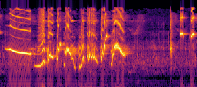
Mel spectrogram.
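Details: White-rumped shama song for provoking a sluggish bird to answer: a long, falling clear whistle, then a rapid warbled run of looping notes, ending in sparse high chips.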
